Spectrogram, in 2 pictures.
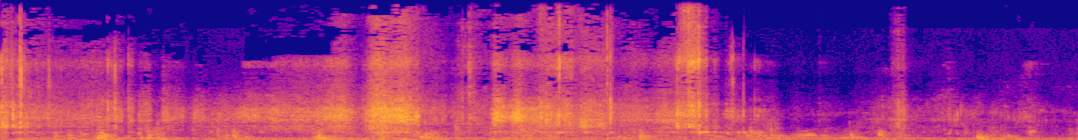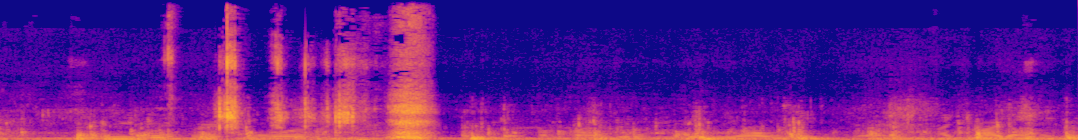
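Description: Fishing line hissing off a spinning reel as a lure is cast, for about three and a half seconds, then a few sharp clicks from the reel as it is worked. A steady low hum runs underneath.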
